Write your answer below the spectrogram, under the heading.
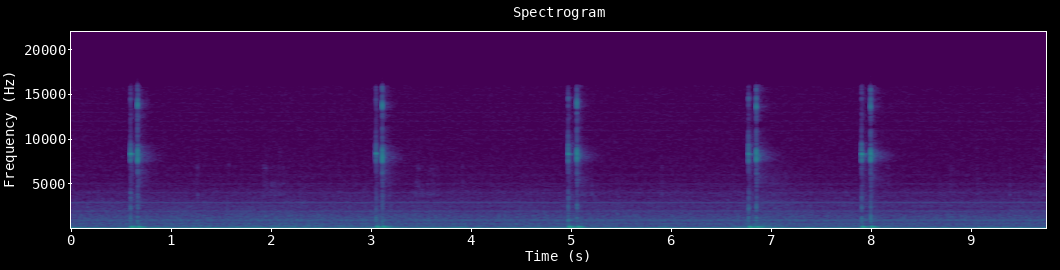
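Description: Five sharp computer mouse button clicks, spaced one to two and a half seconds apart, over a faint steady electrical hum.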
